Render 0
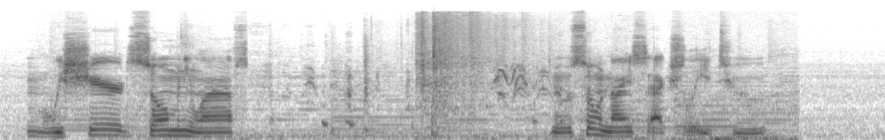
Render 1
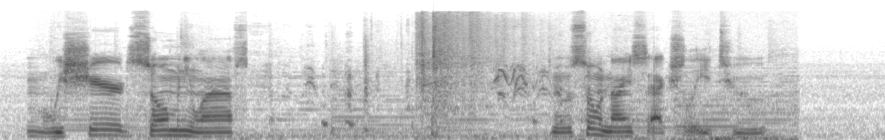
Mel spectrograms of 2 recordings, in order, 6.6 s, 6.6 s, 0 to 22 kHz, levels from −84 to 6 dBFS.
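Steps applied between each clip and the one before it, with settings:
no processing that can be heard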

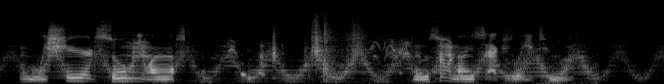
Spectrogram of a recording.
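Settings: auto-filter band-pass sine 2.3 Hz 300–1,600 Hz
level +3.5 dB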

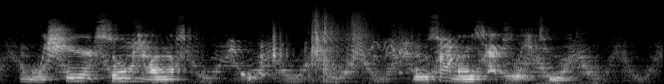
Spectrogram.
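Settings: dynamic equaliser 3,300 Hz, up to +3 dB, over −46 dBFS, Q 0.72
phase shifter 0.64 Hz, delay 4.2 ms, feedback 43%
repeating echo 64 ms, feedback 30%, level −12 dB
level +9 dB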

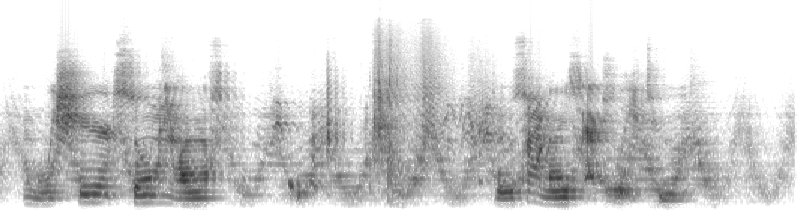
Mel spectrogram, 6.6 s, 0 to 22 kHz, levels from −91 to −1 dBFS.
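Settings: high-pass filter 320 Hz 12 dB per octave
level −6.5 dB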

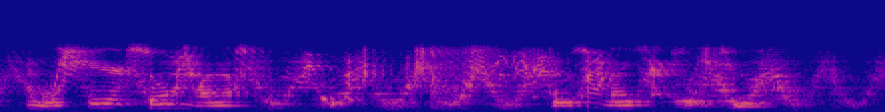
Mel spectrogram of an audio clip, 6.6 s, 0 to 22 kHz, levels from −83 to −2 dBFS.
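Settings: parametric band 560 Hz −9.5 dB 0.69 octaves
downward compressor 16 to 1, threshold −36 dBFS, peak gain reduction 18 dB
level +1 dB
mu-law 64 kbit/s 8,000 Hz

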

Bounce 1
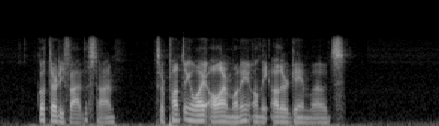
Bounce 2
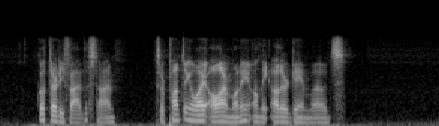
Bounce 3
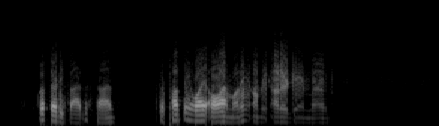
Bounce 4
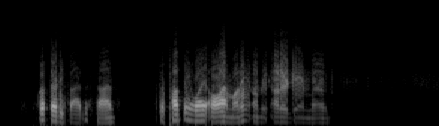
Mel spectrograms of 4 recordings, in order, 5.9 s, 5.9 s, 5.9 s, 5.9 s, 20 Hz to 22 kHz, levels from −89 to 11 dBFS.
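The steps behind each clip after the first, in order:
no processing that can be heard
gap after every zero crossing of 0.18 ms; band-pass filter sweep 600 Hz → 1,800 Hz, 0:02.84–0:03.66; output level in coarse steps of 13 dB; level −5.5 dB
rotating-speaker cabinet horn 1.2 Hz; level +6.5 dB

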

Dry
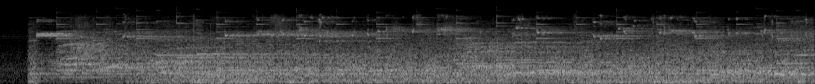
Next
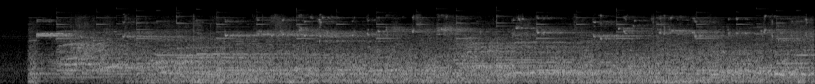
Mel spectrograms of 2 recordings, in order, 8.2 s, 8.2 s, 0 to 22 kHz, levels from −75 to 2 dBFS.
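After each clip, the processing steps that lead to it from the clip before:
no processing that can be heard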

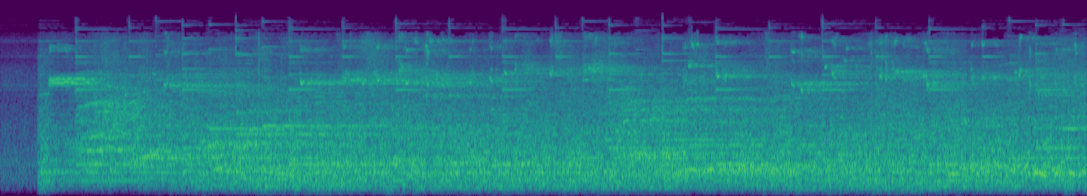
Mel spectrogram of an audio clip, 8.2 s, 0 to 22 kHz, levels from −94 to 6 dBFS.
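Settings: high-pass filter 230 Hz 24 dB per octave
level +5.5 dB

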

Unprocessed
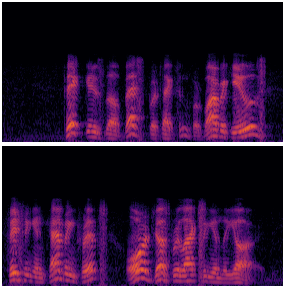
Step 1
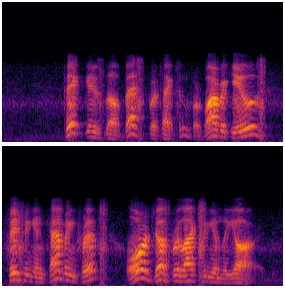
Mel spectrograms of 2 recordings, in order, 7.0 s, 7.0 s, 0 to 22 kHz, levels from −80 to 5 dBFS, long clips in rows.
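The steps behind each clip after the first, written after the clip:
parametric band 1,100 Hz +13.5 dB 0.57 octaves
level +6 dB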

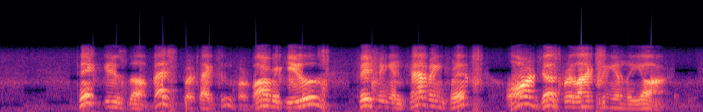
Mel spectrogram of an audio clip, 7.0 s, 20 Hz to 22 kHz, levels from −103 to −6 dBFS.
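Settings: notch on a step sequencer 4.3 Hz 200–1,900 Hz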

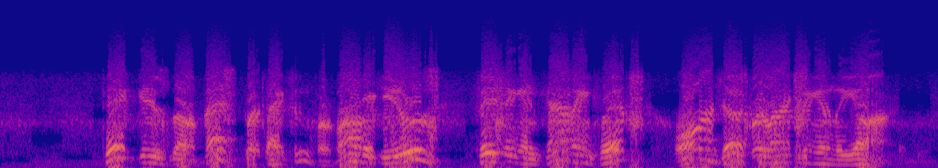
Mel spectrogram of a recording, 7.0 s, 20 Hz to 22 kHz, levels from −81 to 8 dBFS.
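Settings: slew-rate limiting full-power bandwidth 40 Hz

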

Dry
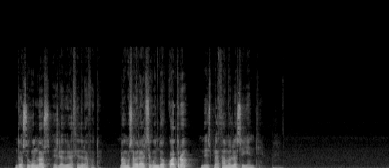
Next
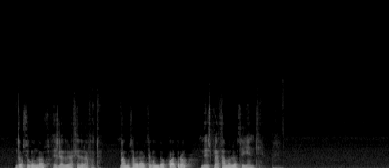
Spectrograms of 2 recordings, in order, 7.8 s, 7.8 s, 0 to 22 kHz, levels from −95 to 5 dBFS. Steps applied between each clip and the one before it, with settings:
treble cut that deepens with the level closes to 470 Hz, closed at −25 dBFS
low-shelf EQ 64 Hz −7 dB
level −3 dB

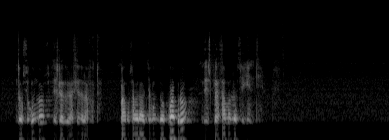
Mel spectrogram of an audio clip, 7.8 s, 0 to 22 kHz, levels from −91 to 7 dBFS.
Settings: linear-phase brick-wall high-pass 420 Hz
harmonic generator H 2 −17 dB, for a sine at −23 dBFS
level +3 dB

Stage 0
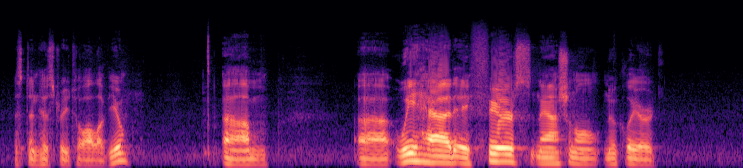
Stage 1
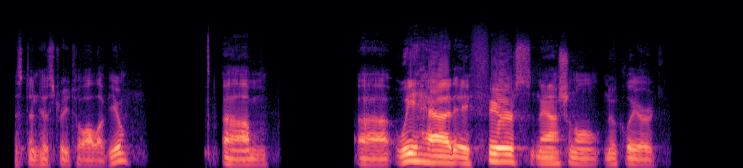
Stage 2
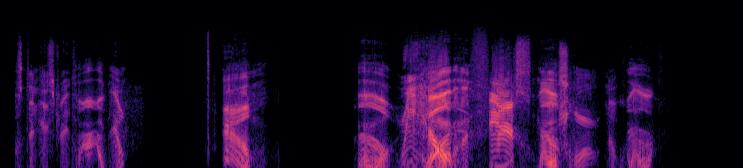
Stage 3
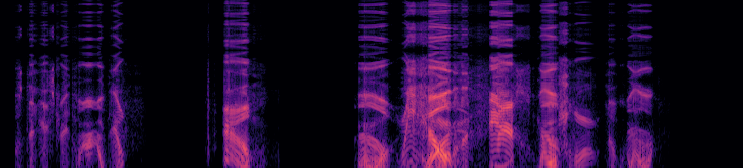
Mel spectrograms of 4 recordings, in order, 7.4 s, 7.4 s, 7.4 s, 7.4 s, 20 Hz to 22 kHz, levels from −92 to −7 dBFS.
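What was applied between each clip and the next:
noise gate −47 dBFS, range −45 dB; level −5.5 dB
inverse Chebyshev high-pass filter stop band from 160 Hz, stop band 80 dB; ring modulator whose carrier an LFO sweeps 870 Hz, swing 50%, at 1.1 Hz; level −2 dB
bad sample-rate conversion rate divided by 6×, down filtered, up hold

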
